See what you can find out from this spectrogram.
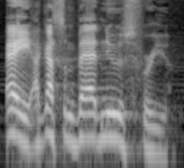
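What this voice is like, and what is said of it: Put-on New York accent. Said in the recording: “in his New York accent”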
